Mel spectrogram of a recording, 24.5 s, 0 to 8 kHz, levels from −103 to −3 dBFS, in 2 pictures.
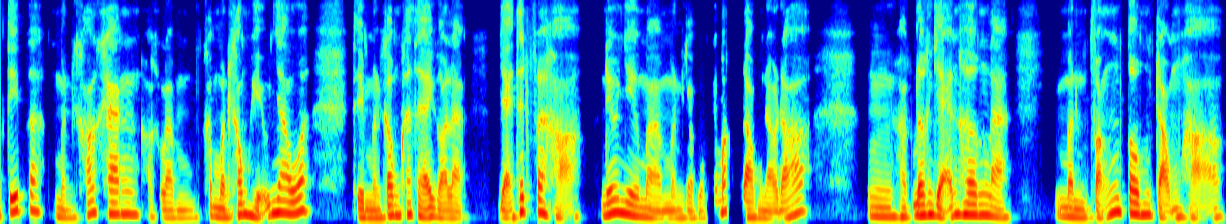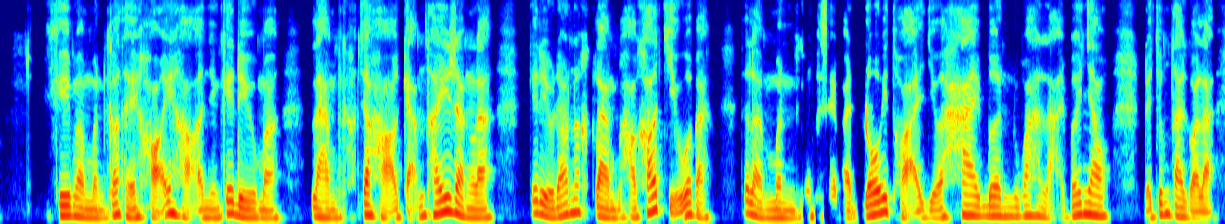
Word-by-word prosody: tiếp 185 +2 +4
á, 200 - +2 0.2
mình 105 -4 -4
khó 145 +10 -2
khăn 150 -2 +1
hoặc 110 -1 -13
là, 105 - 0
ừm, 100 0 -6 0.2
kh - - -1
mình 110 -2 +2
không 145 +6 +2
hiểu 125 -1 +1
nhau 165 0 +6
á, 195 - +3 0.4
thì 110 - +1
mình 100 -1 0
công 130 +4 +3
có 145 +2 0
thể, 125 -5 +2
gọi 100 -4 0
là, 95 -2 -3 0.3
giải - - +1
thích 185 -1 +3
với 175 -3 +5
họ, 115 - -5 0.2
nếu 150 +5 +4
như 145 -7 +5
mà 105 -5 -1
mình 95 +1 -4
gặp 95 -1 -6
một 95 - -8
cái - - -12
bất 185 +1 +1
đồng 100 -3 +1
nào 90 0 -1
đó. 115 - 0 0.6
Ừm, 120 -2 -1
hoặc 115 -1 -2
đơn 135 +1 +6
giản 130 +3 +3
hơn 140 -2 +5
là 105 -4 -1 0.5
mình 110 -3 0
vẫn 165 +11 +3
tôn 150 -3 +6
trọng 95 +2 0
họ 115 +1 -5 0.5
khi 130 0 +3
mà 120 -3 +1
mình 105 -2 -3
có 140 +8 0
thể 110 -8 -1
hỏi 115 +7 0
họ 120 -9 -1
những 105 0 -4
cái 160 +6 +1
điều 110 -4 +2
mà 100 0 -3 0.3
làm 105 -3 -1
h - - -8 0.2
cho 145 - +4
họ 130 -5 -1
cảm 125 - -4
thấy 150 +6 +4
rằng 130 -12 +2
là 105 0 +1 0.4
cái 160 - -1
điều 125 -7 +3
đó 130 +4 +1
nó 170 +3 +1
kh 145 - -13
làm 105 -4 +2
họ 105 +1 -5
khó 170 - +3
chịu 205 - -1
á 145 - +4
bạn. 105 -8 -3 0.4
Tức 160 - -1
là 130 -7 +1
mình 100 -1 -3
cũng 115 - -9 0.2
sẽ 100 - -8
phải 100 - -3
đối 150 +7 +5
thoại 95 +2 -3
giữa 105 +2 -3
2 130 +2 0
bên 125 -1 -1
qua 130 -1 -2
lại 100 -3 -8
với 135 +4 0
nhau 130 -6 +2 0.3
để 100 - -6
chúng 150 +1 0
ta, 125 -4 -1
gọi 95 -4 -2
là, 90 -1 -1
120 Hz, 235 wpm, -22 LUFS, 105-145 Hz, 0.6 s, nhau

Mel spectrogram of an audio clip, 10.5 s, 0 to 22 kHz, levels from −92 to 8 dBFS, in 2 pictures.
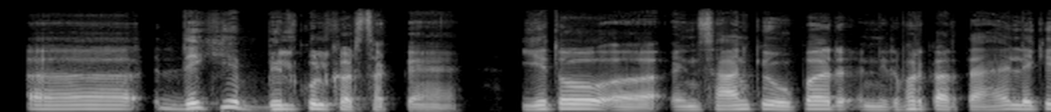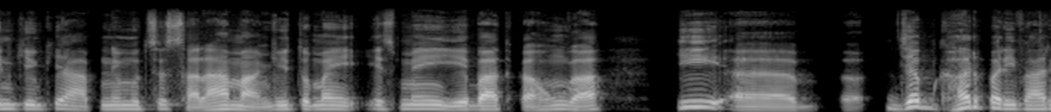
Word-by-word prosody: अ, - - 0 0.6
देखिए 165 +7 +2
बिल्कुल 130 +2 +2
कर - - +1
सकते - - -6
हैं, 90 -3 -8 0.3
ये 125 +2 0
तो 155 +3 +3
अ, 100 -4 +1
इंसान 125 +4 0
के 140 0 -2
ऊपर 130 +1 +2
निर्भर 110 +5 -3
करता 115 -3 0
है 120 +4 -3
लेकिन 135 +2 0
क्योंकि 135 -2 -2
आपने 125 +2 -2
मुझसे 130 +2 -3
सलाह 135 -1 +3
माँगी 115 0 +1
तो 130 0 -3
मैं 130 -2 0
इसमें 145 +1 -2
ये 125 -2 +2
बात 120 -1 +4
कहूँगा 120 +2 +2 0.4
कि 195 -1 +1
अ, - - -7
ब 100 -1 -4 0.2
जब 200 -2 +4
घर-परिवार 140 -7 +2
130 Hz, 185 wpm, -24 LUFS, 115-140 Hz, 0.6 s, बात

